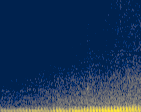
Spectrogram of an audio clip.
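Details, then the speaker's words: Carbureted Honda Beat scooter, starter rewired to bypass the relay inside the CDI. The single fires and picks up revs smoothly, pulsing evenly with no stumble; running normally. "Nah, hidup ya. Salah satu contoh itu. Itu mesinnya hidup. Ini lagi hidup. Ini hidup ya."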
